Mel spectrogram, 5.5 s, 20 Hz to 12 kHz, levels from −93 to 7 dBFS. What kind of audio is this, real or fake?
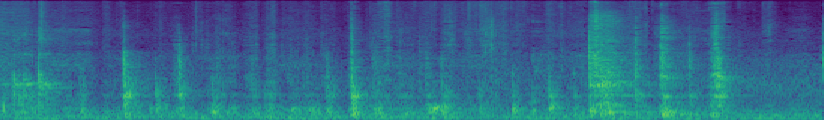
real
